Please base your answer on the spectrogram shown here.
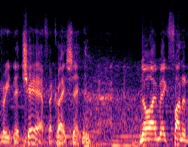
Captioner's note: audience laughing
